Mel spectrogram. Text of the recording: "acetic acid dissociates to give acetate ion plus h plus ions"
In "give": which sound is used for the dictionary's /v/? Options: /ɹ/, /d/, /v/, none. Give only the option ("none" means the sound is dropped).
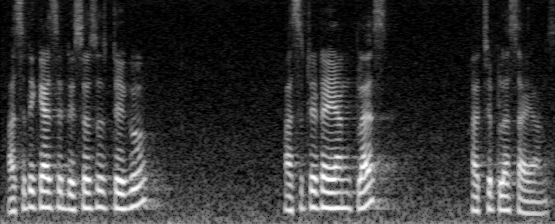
none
